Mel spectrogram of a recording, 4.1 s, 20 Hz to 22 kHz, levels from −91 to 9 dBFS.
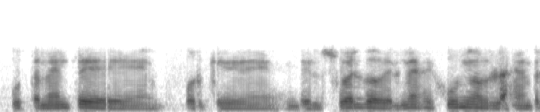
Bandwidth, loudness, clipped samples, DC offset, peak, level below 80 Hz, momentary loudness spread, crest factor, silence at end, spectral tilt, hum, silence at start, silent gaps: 3.9 kHz; -28 LUFS; under 0.1%; under 0.1%; -10 dBFS; -68 dBFS; 12 LU; 18 dB; 0 s; -6 dB/octave; none; 0.1 s; none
